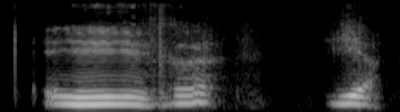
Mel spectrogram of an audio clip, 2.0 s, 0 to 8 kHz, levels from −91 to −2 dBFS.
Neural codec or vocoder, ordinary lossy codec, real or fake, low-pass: codec, 16 kHz in and 24 kHz out, 0.4 kbps, LongCat-Audio-Codec, fine tuned four codebook decoder; none; fake; 7.2 kHz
